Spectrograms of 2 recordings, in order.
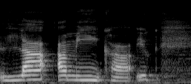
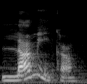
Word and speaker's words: l'amica: A is a vowel, okay? And being a vowel, you cannot repeat la amica. You see here, la amica. It's like you make an effort, you know, to pronounce this. So what we do in Italian, we just remove this A and it becomes L apostrophe. Easy, right? And you will say l'amica, which is easier than saying la amica, all right?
